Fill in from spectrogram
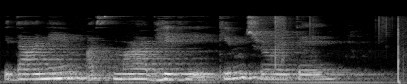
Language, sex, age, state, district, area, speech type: Sanskrit, female, 30-45, Andhra Pradesh, East Godavari, urban, read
